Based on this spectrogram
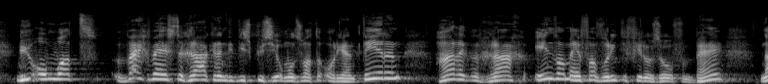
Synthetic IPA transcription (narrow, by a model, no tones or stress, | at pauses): nyɔmʋɑt | ʋɛxʋɛjstəɣraːkənɪndidiskysiɔmɔnswɑtːəʔɔɾijɛnteːɾənhaːɾɪk̚ərɣraːxeːnvɑnmɛjnfavoɾitəfilozoːfənbɛj | na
